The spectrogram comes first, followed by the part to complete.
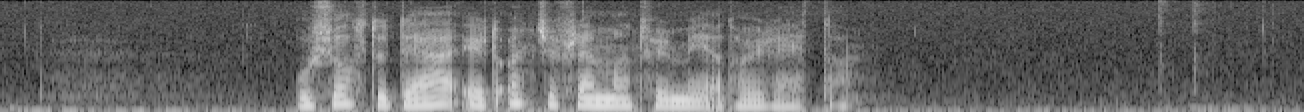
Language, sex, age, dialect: Faroese, female, 36-60, Suðurstreymoy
